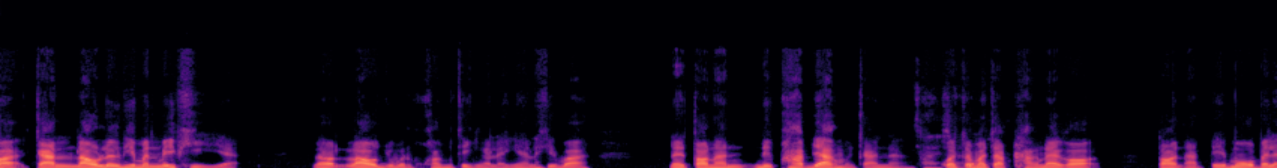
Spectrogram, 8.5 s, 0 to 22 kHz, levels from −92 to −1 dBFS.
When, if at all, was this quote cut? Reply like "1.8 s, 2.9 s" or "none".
none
